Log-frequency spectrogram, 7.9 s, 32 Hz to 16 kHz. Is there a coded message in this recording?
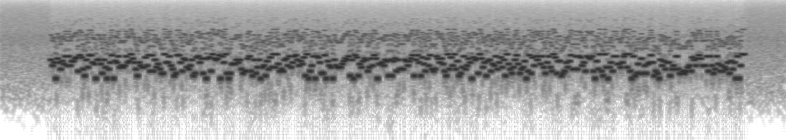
Yes: multi-tone FSK (Olivia or MFSK type), about 1000 Hz wide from 0.5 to 7.5 s, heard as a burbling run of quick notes, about 62.5 baud.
